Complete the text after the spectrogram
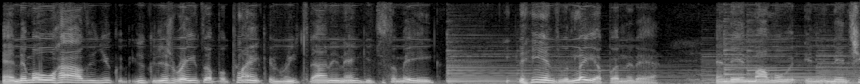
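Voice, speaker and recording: With music in the background, a woman with a Southern US accent speaks at a fairly low pitch and moderate pace with ordinary pitch variation. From South Carolina. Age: 80s+. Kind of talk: oral history interview answer. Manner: halting, repetitive.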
